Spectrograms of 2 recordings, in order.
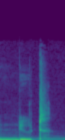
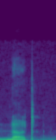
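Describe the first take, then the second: First: The vowel is a long 'oo' sound. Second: The vowel is a short 'uh' sound. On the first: The speaker calls it right. "It's probably Newt" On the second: The speaker calls it wrong. "not Nut"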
